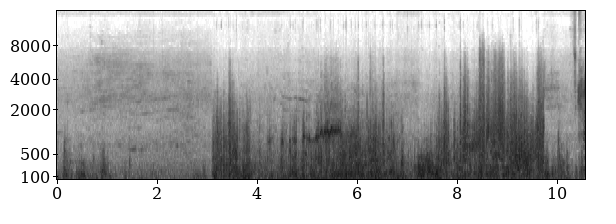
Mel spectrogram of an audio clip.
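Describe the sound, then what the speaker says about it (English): Strong wind buffets the microphone at Liverpool's docks, a low rumble that swells into loud, gusty roaring and stays heavy through most of the stretch. "that wind was a bit wild then, just crossing over though"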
